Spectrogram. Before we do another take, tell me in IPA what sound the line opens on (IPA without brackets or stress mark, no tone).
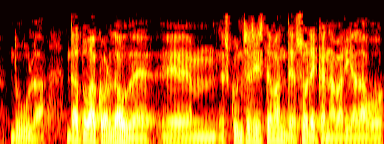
d̪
